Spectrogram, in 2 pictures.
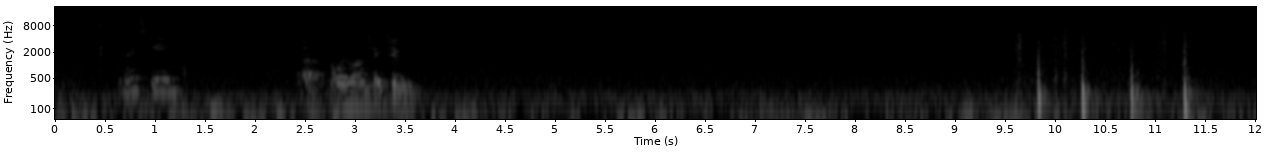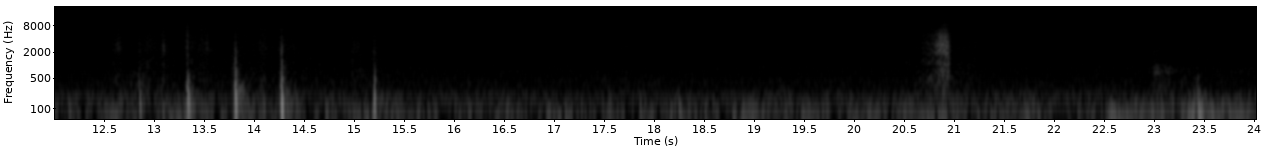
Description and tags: Footsteps out of home and off bike
Concrete, Footsteps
